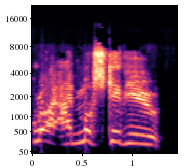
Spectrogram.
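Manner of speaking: put-on high, eager old man voice; old man insisting. Retelling the grateful old man pressing gifts on him. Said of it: "he was like".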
